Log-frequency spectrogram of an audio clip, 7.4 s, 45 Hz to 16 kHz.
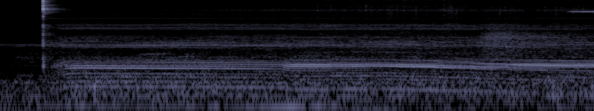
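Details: Automatic blood pressure monitor inflating, cuff kept at heart level with patient silent and relaxed: click then steady motor whine; reading 126/76 mmHg, pulse 72.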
